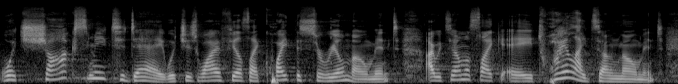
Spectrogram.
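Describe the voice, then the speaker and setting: A woman's fairly low voice makes very wide pitch swings. Her loudness stays very even. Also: moderate pace, hardly any pauses. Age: 60s. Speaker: public commenter. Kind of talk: unprepared public comment.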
